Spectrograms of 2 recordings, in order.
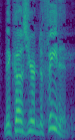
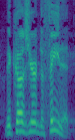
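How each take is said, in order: Both takes have the same delivery.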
